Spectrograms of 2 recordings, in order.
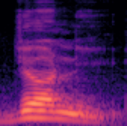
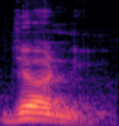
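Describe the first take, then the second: Both takes have the same delivery.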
